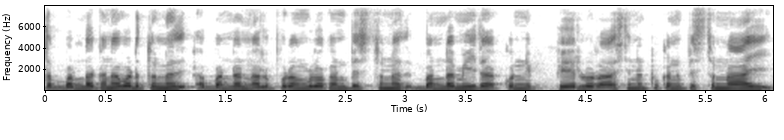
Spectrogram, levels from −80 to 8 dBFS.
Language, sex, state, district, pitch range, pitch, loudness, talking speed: Telugu, male, Telangana, Hyderabad, 195-215 Hz, 205 Hz, -16 LUFS, 130 wpm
